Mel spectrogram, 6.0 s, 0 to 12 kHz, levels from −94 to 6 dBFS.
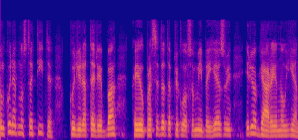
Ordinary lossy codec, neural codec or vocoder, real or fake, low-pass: MP3, 64 kbps; codec, 16 kHz, 1 kbps, X-Codec, HuBERT features, trained on LibriSpeech; fake; 7.2 kHz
